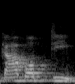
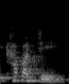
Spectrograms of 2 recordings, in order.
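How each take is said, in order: First: The word 'of' is said in full. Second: The word 'of' is reduced to 'a'. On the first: The speaker calls it wrong. "আমরা যেটা কই cup অফ টি" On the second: The speaker calls it right. "আসলে cup অফ টি না"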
